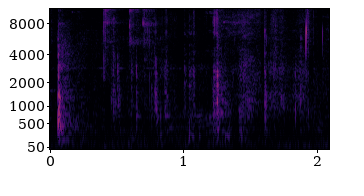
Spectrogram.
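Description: Soft pastel sticks tipped out of their box, clattering lightly onto the table: one sharp click at the start, then scattered lighter ticks.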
